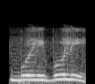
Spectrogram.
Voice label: "Bulebule", Macanese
